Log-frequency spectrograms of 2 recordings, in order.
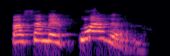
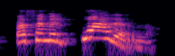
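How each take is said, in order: Both takes have the same delivery.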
